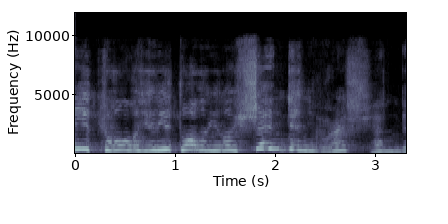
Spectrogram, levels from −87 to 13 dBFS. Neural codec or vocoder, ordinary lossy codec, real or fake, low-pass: autoencoder, 22.05 kHz, a latent of 192 numbers a frame, VITS, trained on one speaker; AAC, 48 kbps; fake; 9.9 kHz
